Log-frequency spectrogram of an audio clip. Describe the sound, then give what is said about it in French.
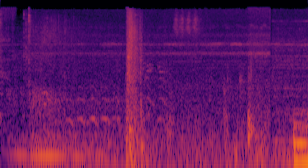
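A gang's van engine rumbles low as it arrives just behind a police officer's car, idling and revving unevenly, with a couple of sharp, loud bursts cutting through the steady drone before it swells at the end. “Tout à coup, l'agent Miller vit la camionnette du gang arriver juste derrière sa voiture.”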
